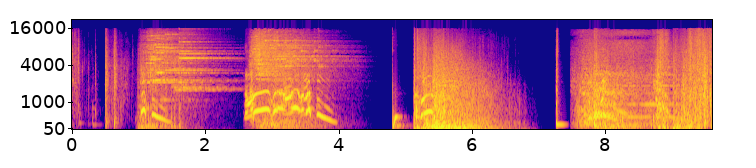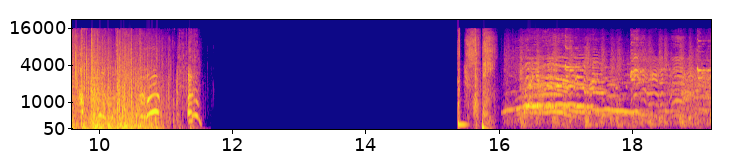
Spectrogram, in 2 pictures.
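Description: Cartoon birds squawk in high, bending cries.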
